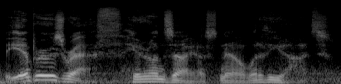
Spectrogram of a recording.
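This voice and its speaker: An actor playing a wry, weary spy in a video game, talking in a casual, clipped, sardonic way. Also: male voice, on the low side, huge pitch swings, a little slow, darkish tone, soft background music. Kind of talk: video game cutscene acting.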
